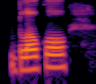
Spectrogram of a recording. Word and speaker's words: Blocal: So Blocal is spelled B as in black, L O C as in cash, A L, and then it's the word search. And Blocal is a mashup of black and local.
